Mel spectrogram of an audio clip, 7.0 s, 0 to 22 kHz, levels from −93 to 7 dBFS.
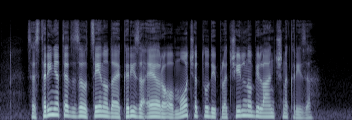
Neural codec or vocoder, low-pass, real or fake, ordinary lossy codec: none; 10.8 kHz; real; none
